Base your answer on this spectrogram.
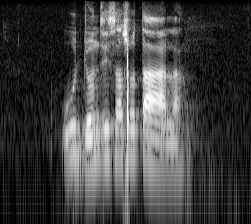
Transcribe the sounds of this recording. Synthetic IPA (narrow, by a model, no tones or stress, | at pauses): wuɟond͡zisaʂɔtaːla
